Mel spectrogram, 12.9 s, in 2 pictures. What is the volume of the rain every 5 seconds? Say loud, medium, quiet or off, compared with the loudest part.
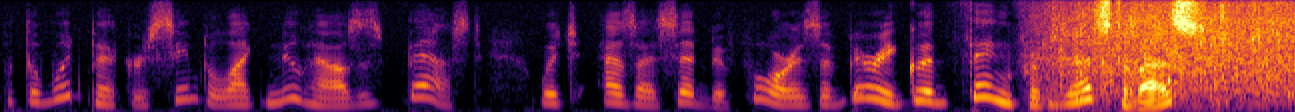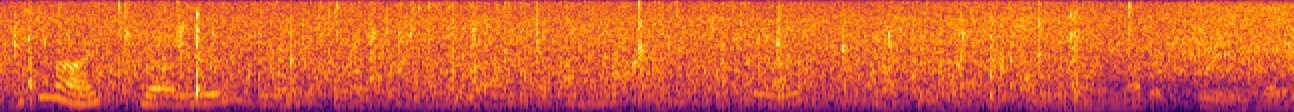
off, loud, loud.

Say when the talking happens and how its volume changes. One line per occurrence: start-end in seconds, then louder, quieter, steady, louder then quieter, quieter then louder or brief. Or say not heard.
0.0-12.9 louder then quieter.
